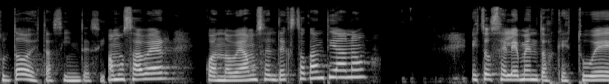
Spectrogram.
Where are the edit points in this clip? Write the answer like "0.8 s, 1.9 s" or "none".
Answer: none

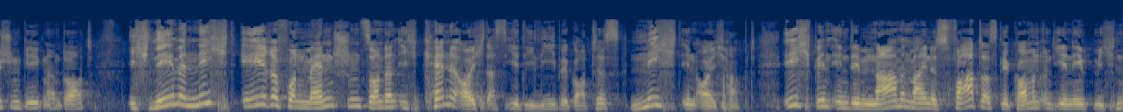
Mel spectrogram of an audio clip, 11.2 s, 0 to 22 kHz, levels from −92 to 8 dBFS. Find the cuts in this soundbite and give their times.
6.3 s

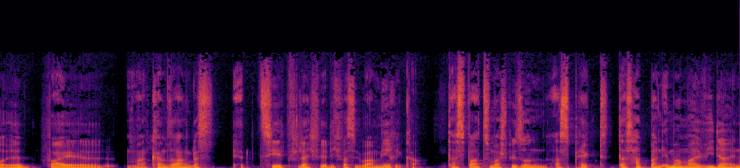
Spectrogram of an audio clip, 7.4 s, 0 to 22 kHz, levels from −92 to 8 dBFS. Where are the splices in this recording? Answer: none

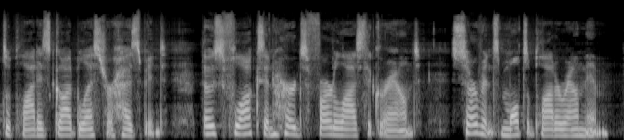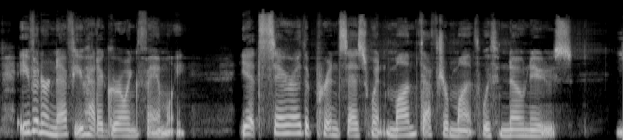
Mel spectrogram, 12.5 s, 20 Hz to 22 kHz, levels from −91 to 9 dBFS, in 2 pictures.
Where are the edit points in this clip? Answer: none

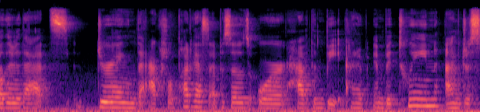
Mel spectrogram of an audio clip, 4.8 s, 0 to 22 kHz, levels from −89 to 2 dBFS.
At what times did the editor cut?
3.4 s

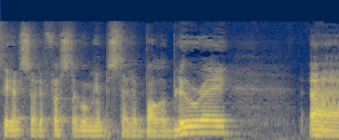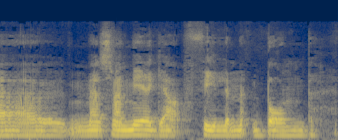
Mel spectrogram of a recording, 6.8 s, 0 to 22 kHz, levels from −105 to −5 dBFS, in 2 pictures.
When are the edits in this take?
none

